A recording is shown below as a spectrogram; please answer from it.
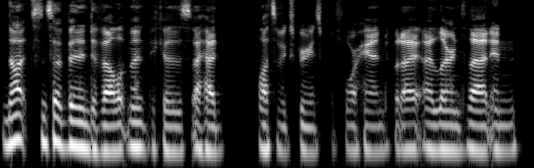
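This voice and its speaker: A man from Tennessee co-hosting a casual podcast, reading out discussion points in a relaxed, agreeable way. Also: mid-range voice, brisk, no echo, clean studio sound. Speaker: podcast co-host. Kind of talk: casual chat, reading list items.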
